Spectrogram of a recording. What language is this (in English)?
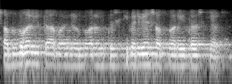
Odia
